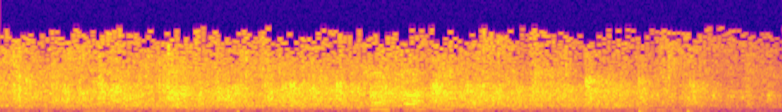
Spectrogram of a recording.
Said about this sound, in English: A big round of applause for the entire musical team.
